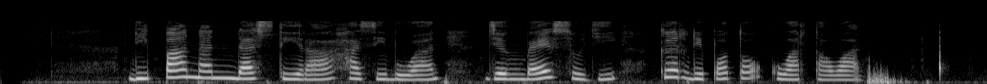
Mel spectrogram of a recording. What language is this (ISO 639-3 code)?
sun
